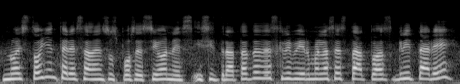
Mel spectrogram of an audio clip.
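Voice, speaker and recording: A woman voicing a petulant, self-indulgent young stepmother in a soft, whispered role-play audiobook reading. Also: on the high side, fairly even intonation, fairly quick, natural voice. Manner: childish, dreamy and self-indulgent. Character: petulant pleasure-loving young stepmother, lady.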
